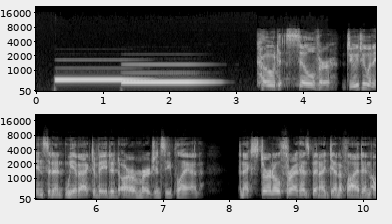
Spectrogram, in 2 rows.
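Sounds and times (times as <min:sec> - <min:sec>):
PA system two-note descending chime: 0:00.3 - 0:02.8
speech: 0:03.6 - 0:10.1.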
